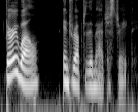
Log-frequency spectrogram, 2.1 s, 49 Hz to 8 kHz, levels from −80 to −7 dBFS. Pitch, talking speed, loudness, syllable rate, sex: 190 Hz, 145 wpm, -20 LUFS, 7.8 syllables/s, female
